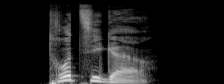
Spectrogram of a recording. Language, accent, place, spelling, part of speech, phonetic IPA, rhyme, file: German, Germany, Berlin, trutziger, adjective, [ˈtʁʊt͡sɪɡɐ], -ʊt͡sɪɡɐ, De-trutziger.ogg
- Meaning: 1. comparative degree of trutzig 2. inflection of trutzig: strong/mixed nominative masculine singular 3. inflection of trutzig: strong genitive/dative feminine singular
